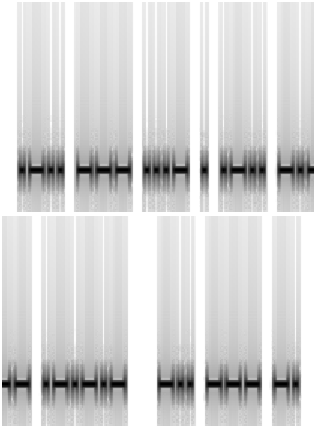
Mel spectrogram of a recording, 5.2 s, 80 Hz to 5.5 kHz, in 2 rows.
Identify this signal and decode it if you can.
Morse code, heard as a keyed tone, about 30 wpm, 600 Hz. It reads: LOVELY. DON
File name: the old man and the sea / the old man and the sea 1 30wpm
